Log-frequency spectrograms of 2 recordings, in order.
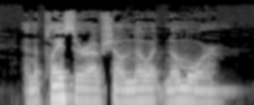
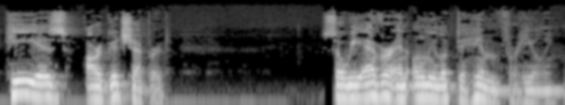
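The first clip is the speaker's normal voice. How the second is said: usual speaking voice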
